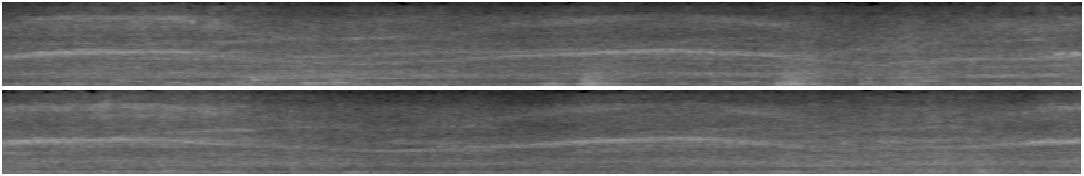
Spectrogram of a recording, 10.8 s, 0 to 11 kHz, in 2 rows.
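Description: Electric whine of 21.5-turn brushless RC late model cars lapping a dirt oval, with a high pitch that rises and falls about every three seconds as the cars speed up on the straights and ease off through the turns, over a steady hiss.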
